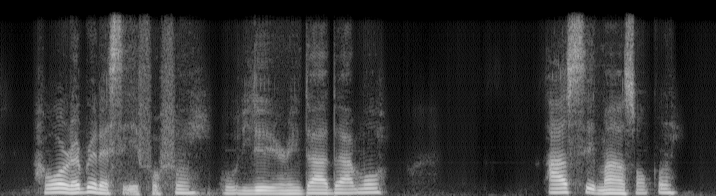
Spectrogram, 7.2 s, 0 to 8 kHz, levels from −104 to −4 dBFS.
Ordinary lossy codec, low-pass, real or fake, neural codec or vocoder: none; 7.2 kHz; fake; codec, 16 kHz, 0.5 kbps, X-Codec, HuBERT features, trained on LibriSpeech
